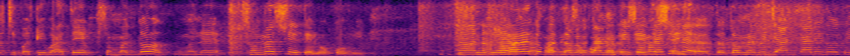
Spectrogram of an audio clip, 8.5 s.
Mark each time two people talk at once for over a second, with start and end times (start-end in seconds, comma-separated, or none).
4.7-7.2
